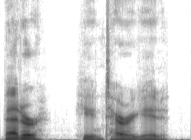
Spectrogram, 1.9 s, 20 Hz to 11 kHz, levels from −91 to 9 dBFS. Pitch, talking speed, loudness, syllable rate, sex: 85 Hz, 95 wpm, -20 LUFS, 5.3 syllables/s, male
